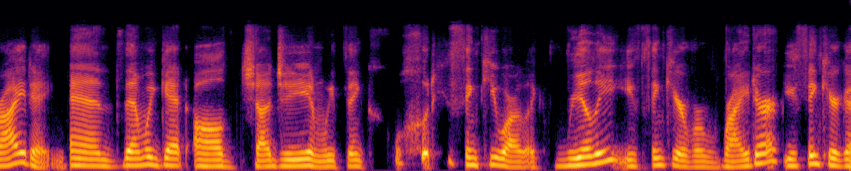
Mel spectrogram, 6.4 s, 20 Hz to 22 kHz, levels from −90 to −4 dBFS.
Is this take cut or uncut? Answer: uncut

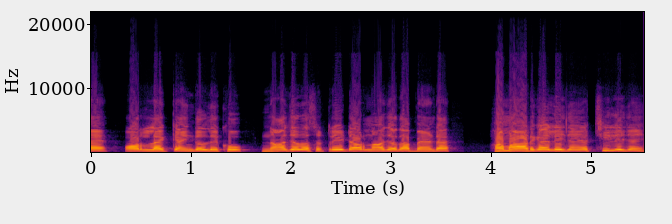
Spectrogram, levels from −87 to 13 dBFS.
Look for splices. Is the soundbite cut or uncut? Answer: cut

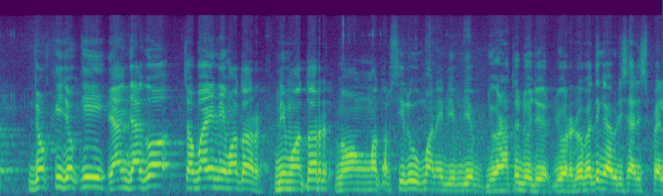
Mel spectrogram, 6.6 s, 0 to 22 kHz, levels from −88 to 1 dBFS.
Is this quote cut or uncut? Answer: cut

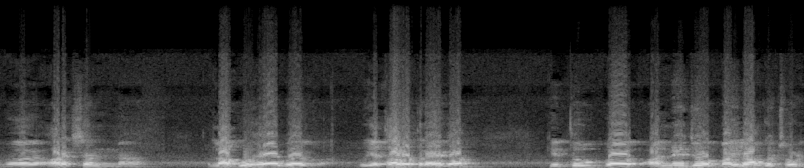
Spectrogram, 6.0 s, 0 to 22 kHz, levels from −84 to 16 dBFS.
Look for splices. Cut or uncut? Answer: uncut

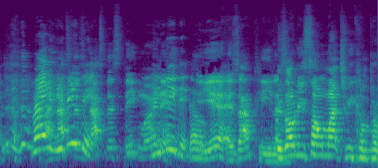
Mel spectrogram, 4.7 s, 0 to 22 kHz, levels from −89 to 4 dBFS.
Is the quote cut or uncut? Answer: cut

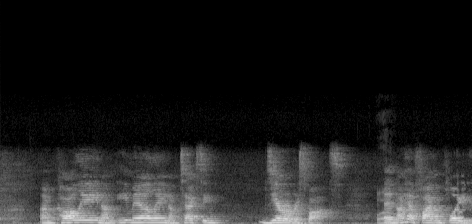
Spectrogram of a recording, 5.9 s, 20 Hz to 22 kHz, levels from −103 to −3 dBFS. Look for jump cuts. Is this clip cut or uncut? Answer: uncut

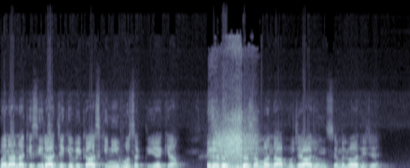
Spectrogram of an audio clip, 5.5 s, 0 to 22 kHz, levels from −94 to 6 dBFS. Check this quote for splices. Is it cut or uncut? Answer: cut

